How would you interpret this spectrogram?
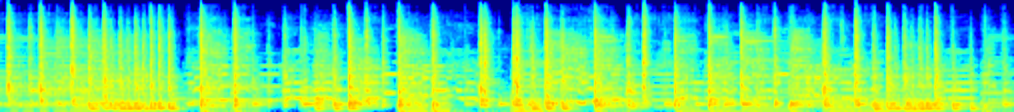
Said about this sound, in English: They're playing a mix of modern and traditional Ethiopian instruments. There's a bass and flute, an assortment of drums, also a masenko, a kind of violin that has just one string, and a krar, a handheld wooden lyre.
